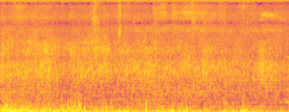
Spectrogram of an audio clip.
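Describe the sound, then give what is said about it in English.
Strong wind buffets outdoor microphones on a windy coast, making a continuous low rumble with uneven gusts. No speech is heard. “Good test for these mics, because I don't know, but I haven't really tried them in a good old wind.”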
